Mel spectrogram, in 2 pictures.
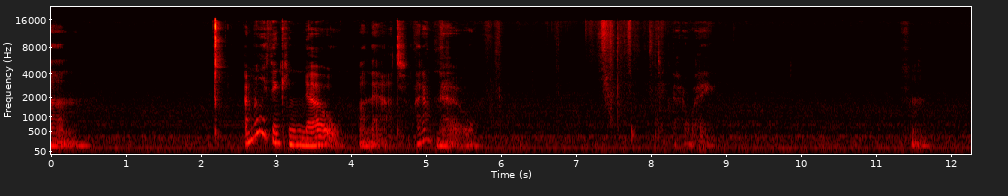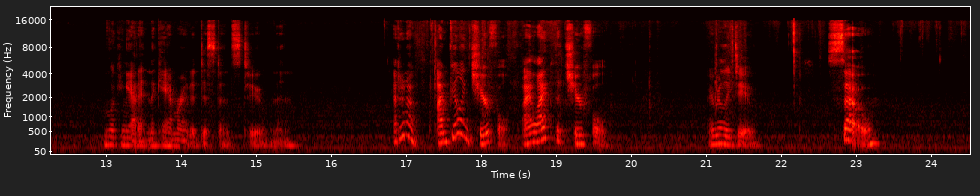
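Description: A woman talks calmly into a close microphone.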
